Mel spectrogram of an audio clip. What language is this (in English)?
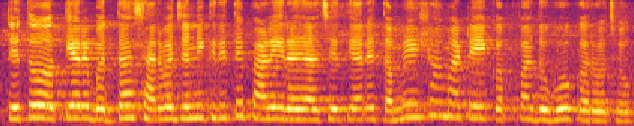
Gujarati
